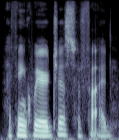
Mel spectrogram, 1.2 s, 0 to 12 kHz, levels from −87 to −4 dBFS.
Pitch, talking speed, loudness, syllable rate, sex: 115 Hz, 250 wpm, -19 LUFS, 8.1 syllables/s, male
